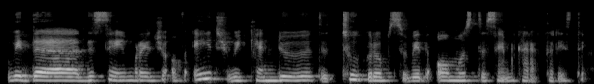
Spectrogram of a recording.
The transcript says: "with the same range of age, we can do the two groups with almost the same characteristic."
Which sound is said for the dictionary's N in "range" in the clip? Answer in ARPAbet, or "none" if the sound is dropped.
none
